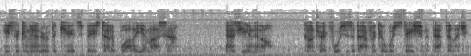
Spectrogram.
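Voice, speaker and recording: An actor playing a serious military second-in-command in a video game, giving measured, analytical briefings. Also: male voice, low voice, sharp tone, slight background noise, poor audio. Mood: grave, explanatory. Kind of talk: video game voice acting, dialogue.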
